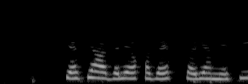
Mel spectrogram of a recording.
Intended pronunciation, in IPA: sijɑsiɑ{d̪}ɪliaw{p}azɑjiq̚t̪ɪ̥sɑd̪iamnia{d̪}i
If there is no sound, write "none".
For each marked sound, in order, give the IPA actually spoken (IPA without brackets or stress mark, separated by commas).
d̪, q, t̪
